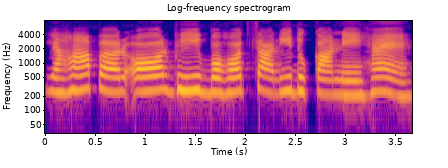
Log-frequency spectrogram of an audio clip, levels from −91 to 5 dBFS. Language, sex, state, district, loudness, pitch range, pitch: Hindi, female, Madhya Pradesh, Dhar, -13 LUFS, 240-265 Hz, 250 Hz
